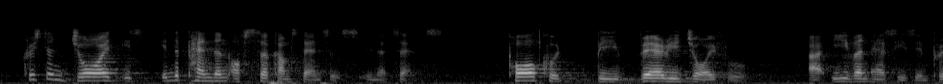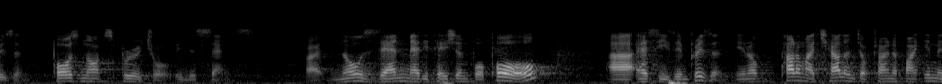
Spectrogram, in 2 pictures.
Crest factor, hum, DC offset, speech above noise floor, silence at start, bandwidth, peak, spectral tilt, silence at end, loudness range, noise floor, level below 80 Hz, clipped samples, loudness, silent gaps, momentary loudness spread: 22 dB; none; under 0.1%; 29 dB; 0.25 s; 5.4 kHz; -14 dBFS; -3 dB/octave; 0 s; 8 LU; -64 dBFS; -54 dBFS; under 0.1%; -35 LUFS; none; 20 LU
